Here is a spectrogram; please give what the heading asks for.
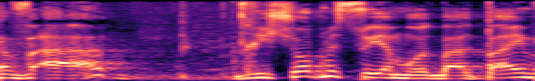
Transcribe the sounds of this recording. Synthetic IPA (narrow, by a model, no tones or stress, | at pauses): avʔa | d̪ʁiʃo̞t̪me̞sujamo̞t̪̚bealpaim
